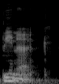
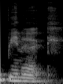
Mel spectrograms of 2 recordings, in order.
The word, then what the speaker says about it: Benwick: And we were talking about the pronunciation of Benwick. There's a W in there, but it's not pronounced, which is, I'm guessing, an English thing.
